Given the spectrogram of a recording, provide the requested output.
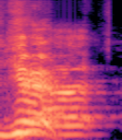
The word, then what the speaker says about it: GIF: Like y'all said, definitely a hard G GIF.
